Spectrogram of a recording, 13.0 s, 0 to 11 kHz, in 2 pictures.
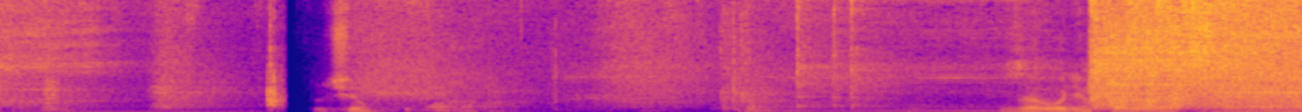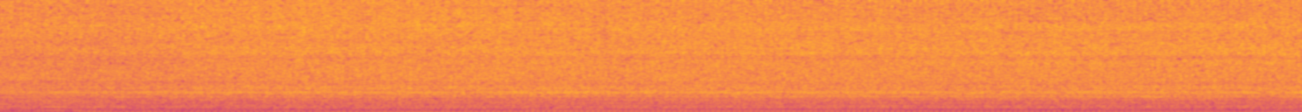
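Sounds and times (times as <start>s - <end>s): car engine idling: 5.5s - 13.0s.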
